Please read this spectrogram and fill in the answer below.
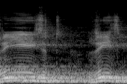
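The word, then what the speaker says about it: wretch: सा वर्ड आया है रीस W silent and research company निकृष्ट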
